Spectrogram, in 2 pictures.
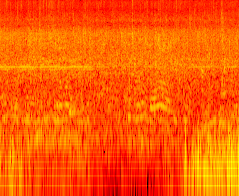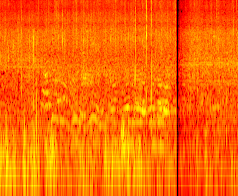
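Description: Steady rain patters and hisses throughout, with a person talking over it and occasional louder splashes nearby.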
